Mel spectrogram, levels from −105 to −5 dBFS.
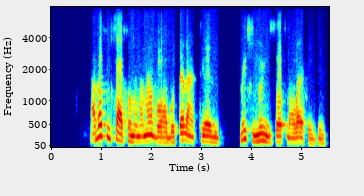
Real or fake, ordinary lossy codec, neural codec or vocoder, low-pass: fake; Opus, 32 kbps; codec, 16 kHz, 2 kbps, X-Codec, HuBERT features, trained on balanced general audio; 7.2 kHz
